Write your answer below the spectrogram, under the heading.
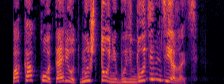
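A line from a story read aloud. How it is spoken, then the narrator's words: Shout. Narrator (Russian): Прокричала я Алексу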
